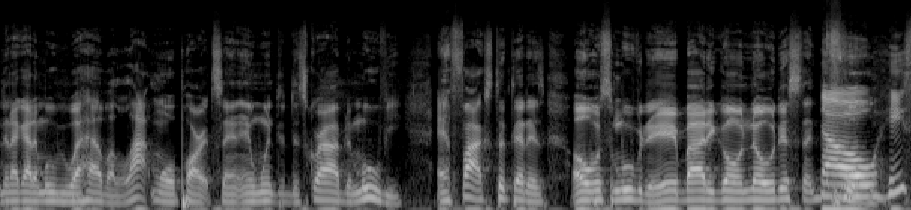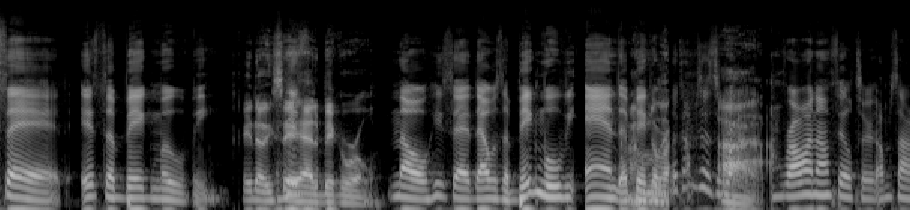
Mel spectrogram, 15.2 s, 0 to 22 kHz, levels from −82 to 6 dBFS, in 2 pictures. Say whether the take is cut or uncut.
cut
